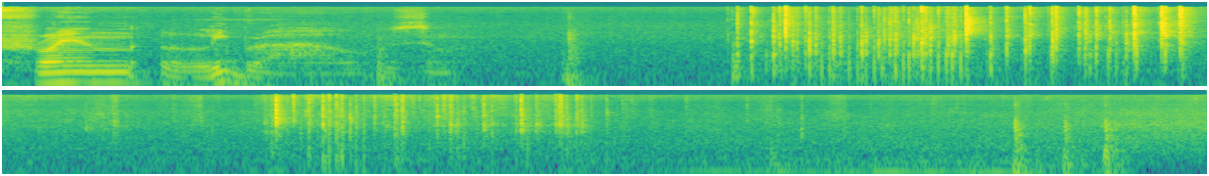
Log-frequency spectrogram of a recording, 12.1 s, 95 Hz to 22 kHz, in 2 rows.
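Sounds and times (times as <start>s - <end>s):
cards riffle-shuffled: 3.6s - 6.7s, 7.3s - 9.2s.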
